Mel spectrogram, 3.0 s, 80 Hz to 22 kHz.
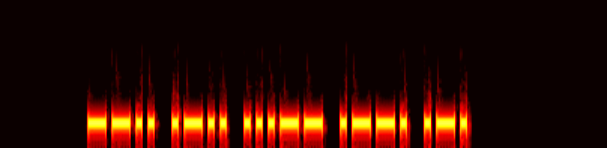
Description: Morse code, heard as a keyed tone, about 40 wpm, 700 Hz. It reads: ZL3PR
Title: DXCC-100 Call Signs - 5 Characters - 40wpm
